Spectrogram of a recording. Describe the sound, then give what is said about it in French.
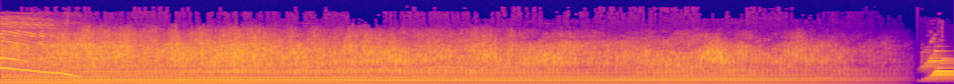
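A loud, sustained machine roar like a powerful engine at full throttle, with steady droning tones and a falling whine at the start, cutting off abruptly near the end, as a travel machine launches at maximum speed after a countdown. “monte dans la machine à voyage. Mets ces petites lunettes sur tes yeux, ça risque de piquer un peu. On va aller très vite.”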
